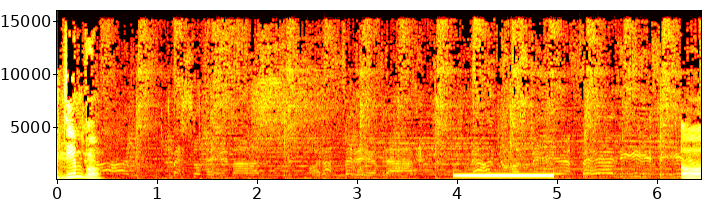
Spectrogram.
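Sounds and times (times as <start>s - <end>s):
faint music: 0.0s - 6.4s
speech: 0.1s - 0.6s, 6.2s - 6.4s
outgoing-call electronic ringing tone: 4.0s - 5.0s.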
